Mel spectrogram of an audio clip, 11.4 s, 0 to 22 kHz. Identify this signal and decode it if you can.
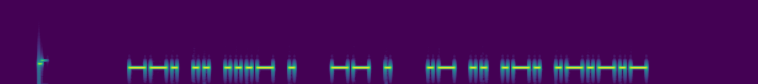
Morse code, heard as a keyed tone, about 15 wpm, 700 Hz. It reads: GIVE ME AIR.
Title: Sentences from Top 1000 Words - Review Part 1 - 15wpm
